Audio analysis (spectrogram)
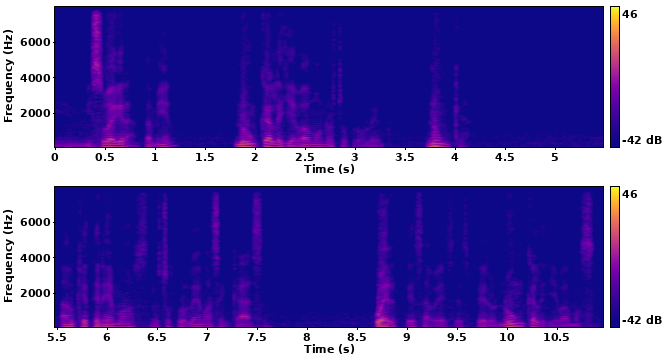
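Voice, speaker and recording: A middle-aged man from Mexico with a Mexican Spanish accent, whose first language is Triqui, preaching a folksy sermon and asking the congregation for responses. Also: medium pitch. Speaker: pastor.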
